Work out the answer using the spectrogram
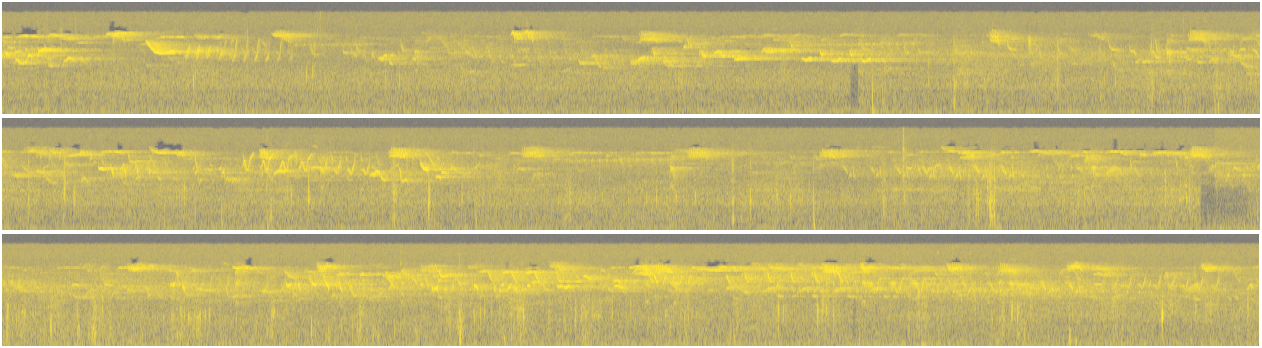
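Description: Several small birds singing and chirping, short high calls and trills following one another all the way through, over a faint steady hiss of outdoor background.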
